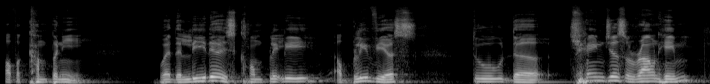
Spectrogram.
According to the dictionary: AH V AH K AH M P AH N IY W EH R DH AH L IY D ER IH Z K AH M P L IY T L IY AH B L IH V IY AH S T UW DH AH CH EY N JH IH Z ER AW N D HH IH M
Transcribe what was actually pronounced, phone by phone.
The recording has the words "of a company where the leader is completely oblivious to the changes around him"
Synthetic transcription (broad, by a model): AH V AH K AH M P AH N IY W EH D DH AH L IY D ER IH S K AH M P L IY T L IY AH B L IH V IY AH S T UW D AH CH EY N JH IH S ER AW N D HH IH M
